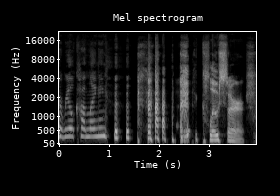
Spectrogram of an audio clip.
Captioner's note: laugh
